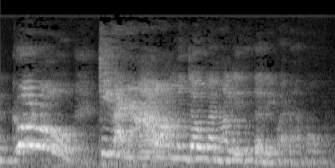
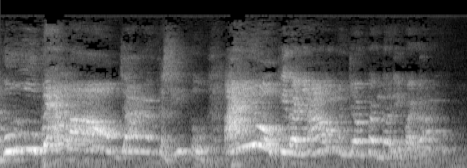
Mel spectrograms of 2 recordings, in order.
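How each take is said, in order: First: High, loud pleading shout; Peter's cry. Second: Slow, high, loud pleading cry; Peter's plea. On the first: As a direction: cry out to hold the teacher back. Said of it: "Itu teriakan Petrus". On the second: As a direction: beg him to turn back, at full voice. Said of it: "Itu sebab dia kata". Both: Acted.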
